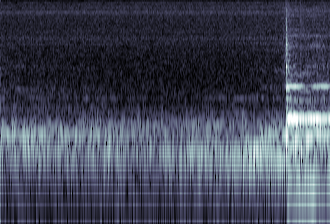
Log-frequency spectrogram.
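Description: Soft background score music of held, sustained notes. Near the end a new chord comes in sharply and a little louder.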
